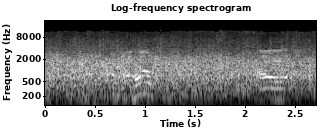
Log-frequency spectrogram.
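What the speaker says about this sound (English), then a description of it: "I hope that applause is for my mom." Dense, loud studio audience applause at a late-night talk show, a steady wash of many hands clapping, with a few voices rising faintly within it.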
